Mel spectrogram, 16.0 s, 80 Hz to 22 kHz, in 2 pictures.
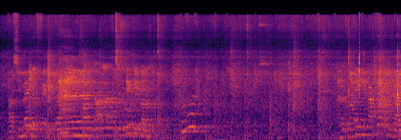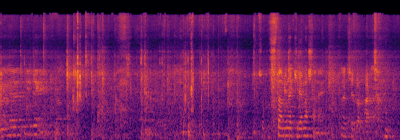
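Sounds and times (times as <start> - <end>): men talking: 0.2 - 4.2, 6.7 - 9.5, 13.1 - 16.0.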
